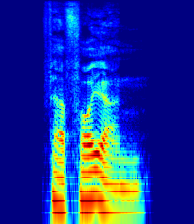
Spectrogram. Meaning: 1. to burn and waste to some degree (i.e. to peruse its energy) 2. to discharge and waste to some degree, to shoot off (if the projectile is propelled by the participation of fire)
- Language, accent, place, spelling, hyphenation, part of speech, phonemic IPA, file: German, Germany, Berlin, verfeuern, ver‧feu‧ern, verb, /fɛɐ̯ˈfɔɪ̯ɐn/, De-verfeuern.ogg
